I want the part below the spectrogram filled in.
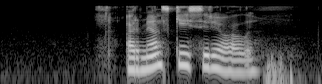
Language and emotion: Russian, neutral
